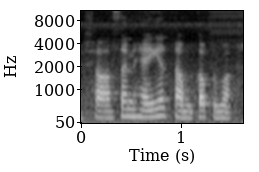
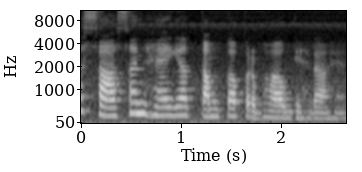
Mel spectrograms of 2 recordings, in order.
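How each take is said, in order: First: Said in the usual way. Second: Slow, measured reading of the verse; slow poem recitation. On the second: Shown as a demonstration. Teacher reciting the poem line slowly to the class. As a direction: read the line out slowly, savouring each word.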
